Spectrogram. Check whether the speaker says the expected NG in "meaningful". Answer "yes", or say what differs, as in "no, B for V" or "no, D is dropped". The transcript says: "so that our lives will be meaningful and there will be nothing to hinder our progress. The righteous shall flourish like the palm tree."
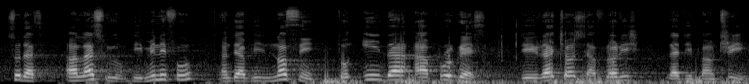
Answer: no, NG is dropped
